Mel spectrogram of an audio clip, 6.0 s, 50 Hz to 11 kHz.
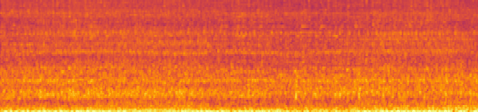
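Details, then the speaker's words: Le Mans green Mk1 Ford Escort idling after fitting a standard crossmember and mounts in place of the World Cup competition crossmember, plus an electric fan kit. Low, steady, even rumble with no shake, knock or surging. The car no longer shakes. Normal idle. "Crossmember and mounts all fitted. Made a hell of a difference. The car doesn't shake anymore."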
